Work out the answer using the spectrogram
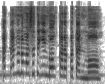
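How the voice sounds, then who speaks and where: Casting: scornful scolding aunt, Filipino radio drama, very high, bright, confrontational delivery. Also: female voice, expressive, very fast, soft background music, full character voice. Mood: angry, scornful. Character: hostile, scolding aunt guarding her house.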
